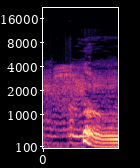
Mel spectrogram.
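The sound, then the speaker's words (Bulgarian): A cockchafer, or May beetle, buzzes loudly and continuously, its droning hum wavering and briefly dipping in pitch midway before steadying again. “То било майски бръмба. И какво си се разбръмчал по никое време, драги?”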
